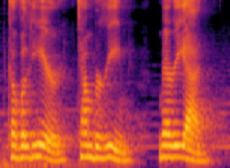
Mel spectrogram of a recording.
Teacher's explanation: Anapistic foot consists of two unaccented syllables followed by an accented syllable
